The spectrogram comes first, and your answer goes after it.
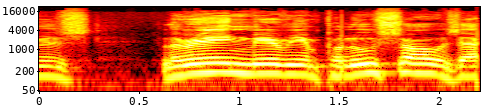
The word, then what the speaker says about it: Peluso: Her name is Lorraine Miriam Peluso.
